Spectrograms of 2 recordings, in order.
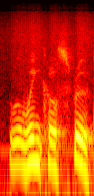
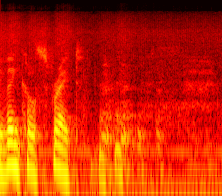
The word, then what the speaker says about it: Winkelspruit: It means the river by the shop, but the English mispronounce it. What do they call it? Winklesproot. It should be Winkelspruit.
